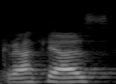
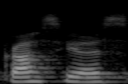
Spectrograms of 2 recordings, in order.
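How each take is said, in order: First: The c is lisped like English th. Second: The c is a plain s sound.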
